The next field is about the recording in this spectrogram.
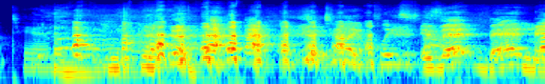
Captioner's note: group laughing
